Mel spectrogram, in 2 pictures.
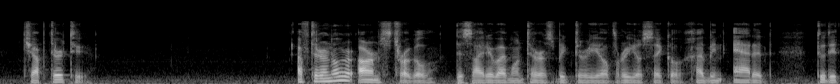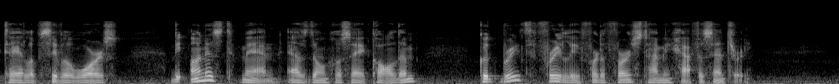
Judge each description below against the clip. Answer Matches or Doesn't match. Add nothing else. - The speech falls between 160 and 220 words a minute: Doesn't match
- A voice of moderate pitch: Doesn't match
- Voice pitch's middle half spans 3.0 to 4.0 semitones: Matches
